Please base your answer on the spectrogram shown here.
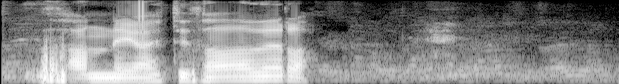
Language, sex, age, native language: Icelandic, male, 20-29, Icelandic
